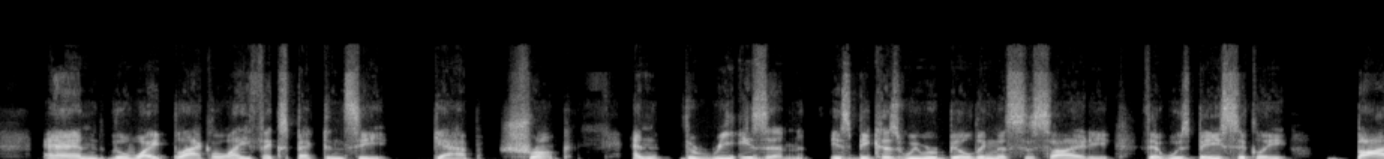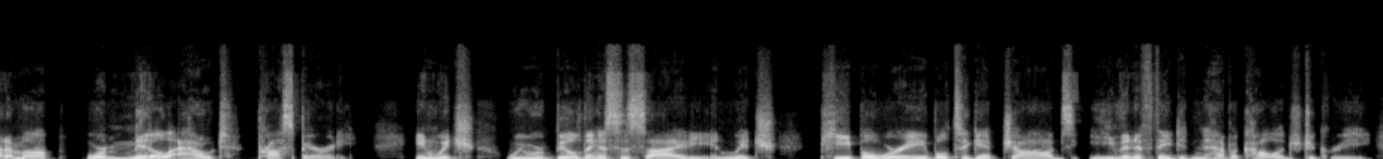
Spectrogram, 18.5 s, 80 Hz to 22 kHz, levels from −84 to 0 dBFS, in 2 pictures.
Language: English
